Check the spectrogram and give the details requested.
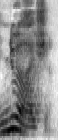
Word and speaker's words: nuages: Il y a des nuages. Il y a des nuages. That's a silent S on the end.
